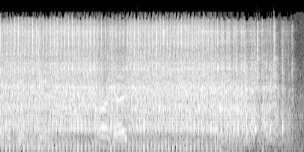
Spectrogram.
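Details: Kohler engine on a lawn mower that started cold but wouldn't restart warm, after repair: single cylinder fires and settles into a steady, even beat of about three to four pulses a second; runs clean; normal running.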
